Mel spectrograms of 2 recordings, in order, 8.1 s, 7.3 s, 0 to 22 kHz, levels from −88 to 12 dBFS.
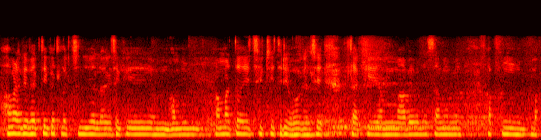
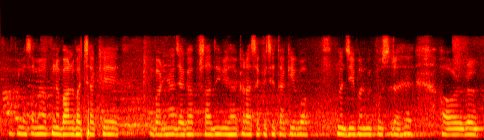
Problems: none marked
